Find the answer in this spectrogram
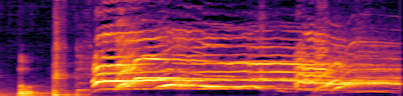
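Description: Screaming in fright: long, high-pitched screams from more than one voice, starting about a second in, with a fresh scream near three seconds.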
